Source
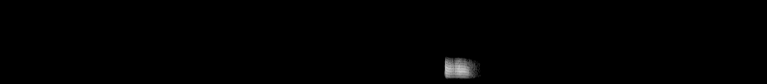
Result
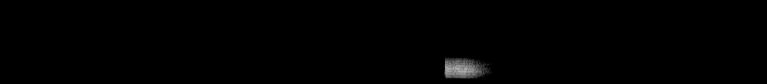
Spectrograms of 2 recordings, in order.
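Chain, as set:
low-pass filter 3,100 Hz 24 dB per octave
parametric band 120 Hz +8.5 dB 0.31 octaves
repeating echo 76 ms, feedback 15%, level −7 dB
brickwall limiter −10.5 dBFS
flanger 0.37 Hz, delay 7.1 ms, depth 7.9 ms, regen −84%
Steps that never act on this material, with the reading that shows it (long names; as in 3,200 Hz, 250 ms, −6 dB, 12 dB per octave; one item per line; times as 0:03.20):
low-pass filter 3,100 Hz: nothing at its input above 1,100 Hz
parametric band 120 Hz: nothing at its input below 340 Hz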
